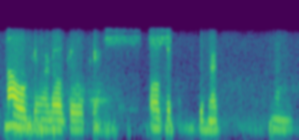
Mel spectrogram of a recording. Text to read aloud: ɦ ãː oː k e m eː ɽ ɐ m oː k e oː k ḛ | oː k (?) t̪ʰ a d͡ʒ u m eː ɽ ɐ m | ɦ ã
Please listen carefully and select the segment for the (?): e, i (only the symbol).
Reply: e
